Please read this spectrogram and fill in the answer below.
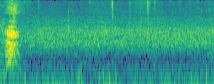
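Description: A dog barks once, a single short sharp bark just at the start, then no more barks for the rest of the moment.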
